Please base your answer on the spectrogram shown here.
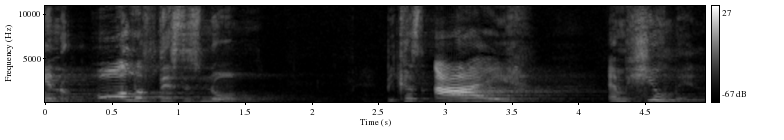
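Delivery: intense, rhythmic poetry performance; spoken word poetry. Acted. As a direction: perform it like a slam poet.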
